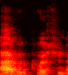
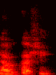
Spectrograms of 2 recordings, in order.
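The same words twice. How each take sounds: First: Loud and high, grabbing attention; calling out. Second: Said in the usual way. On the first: Real, not acted. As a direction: call it out over the room. Calls out for attention.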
